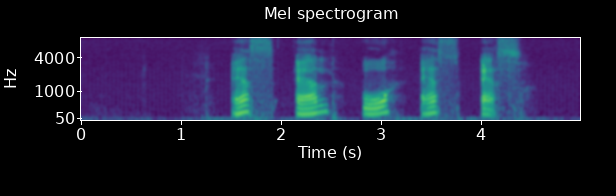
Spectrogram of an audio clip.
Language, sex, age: Swedish, male, 24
